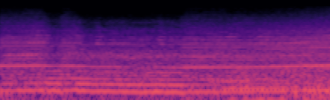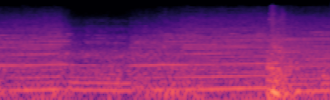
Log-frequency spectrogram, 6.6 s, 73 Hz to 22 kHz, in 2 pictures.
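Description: A BMW Z4 GT3 race car in iRacing drones steadily through a long, even engine tone with slight pitch shifts and a brief burst near the end, loud and continuous without any voices.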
